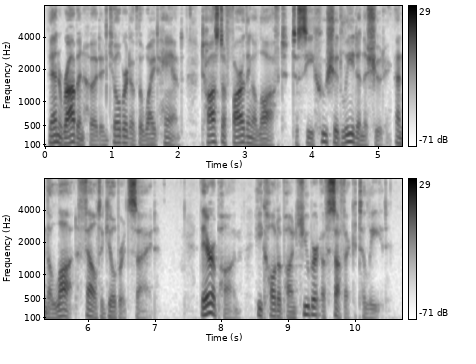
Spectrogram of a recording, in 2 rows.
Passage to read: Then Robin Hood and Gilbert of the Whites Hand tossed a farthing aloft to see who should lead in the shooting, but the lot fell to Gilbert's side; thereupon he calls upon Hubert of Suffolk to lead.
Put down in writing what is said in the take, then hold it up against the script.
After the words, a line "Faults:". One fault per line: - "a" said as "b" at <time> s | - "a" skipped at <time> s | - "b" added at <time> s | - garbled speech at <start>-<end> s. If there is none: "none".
Then Robin Hood and Gilbert of the White Hand tossed a farthing aloft to see who should lead in the shooting, and the lot fell to Gilbert's side; thereupon he called upon Hubert of Suffolk to lead.
Faults:
- "Whites" said as "White" at 1.5 s
- "but" said as "and" at 5.2 s
- "calls" said as "called" at 8.6 s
